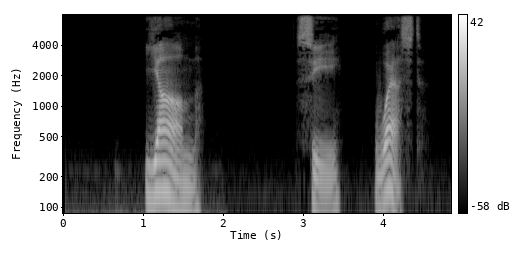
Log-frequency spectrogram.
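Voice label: "יָם", Hebrew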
